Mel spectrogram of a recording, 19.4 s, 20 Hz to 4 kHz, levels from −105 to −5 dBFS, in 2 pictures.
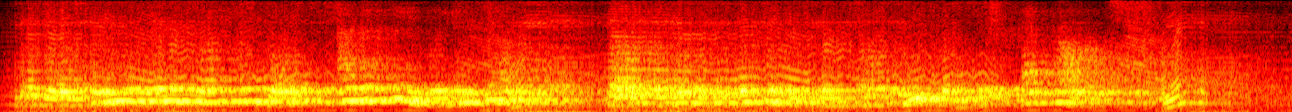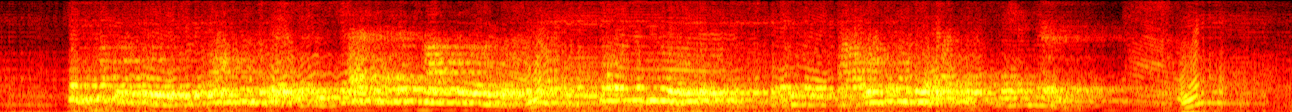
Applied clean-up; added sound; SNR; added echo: neural separator model SepFormer DNS4.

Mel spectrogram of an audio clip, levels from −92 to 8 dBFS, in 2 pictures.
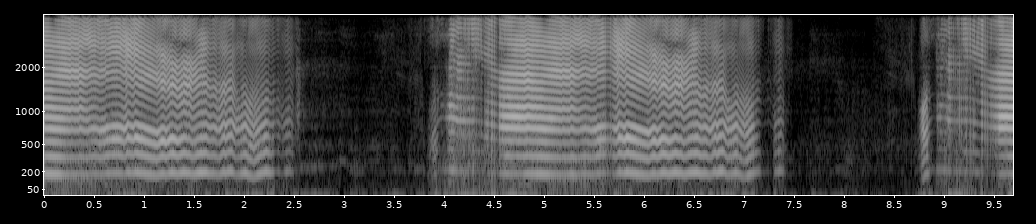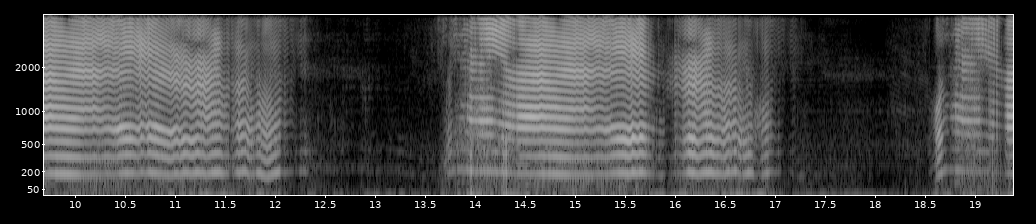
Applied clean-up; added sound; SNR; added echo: neural separator model SepFormer WHAMR!.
